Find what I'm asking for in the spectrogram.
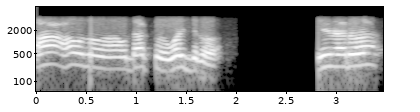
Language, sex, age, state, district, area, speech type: Kannada, male, 60+, Karnataka, Koppal, rural, conversation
